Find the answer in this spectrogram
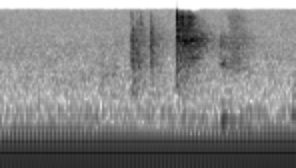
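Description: Short metallic clinking, two quick sharp clinks about a second in, from a metal lecture pointer being put away; a steady electrical hum runs underneath.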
